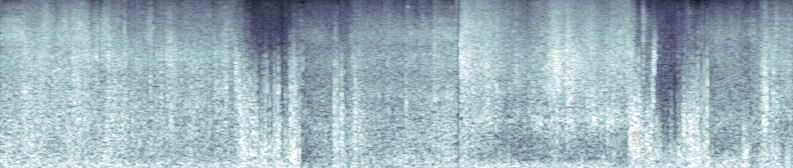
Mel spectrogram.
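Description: Wind buffeting the microphone of a GoPro action camera during a fast ski descent, a loud continuous rush with heavy low rumble, mixed with the skis scraping and chattering over firm snow.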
